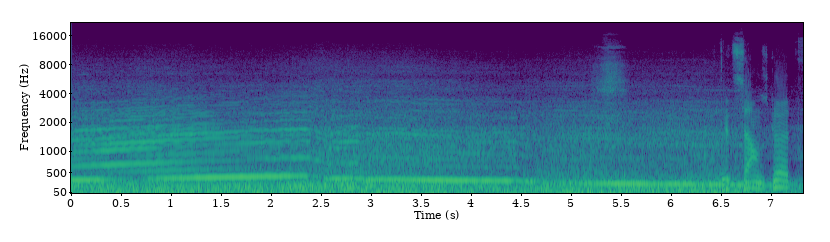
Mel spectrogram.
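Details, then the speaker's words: Rebuilt crashed 2012 Kawasaki ZX-6R (600), riding after the rebuild: clean, steady exhaust note climbs and falls smoothly with the throttle, without misses or knocks; the engine sounds good. "But I will say that the engine sounds good, the bike drives great."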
